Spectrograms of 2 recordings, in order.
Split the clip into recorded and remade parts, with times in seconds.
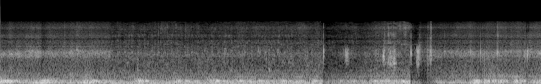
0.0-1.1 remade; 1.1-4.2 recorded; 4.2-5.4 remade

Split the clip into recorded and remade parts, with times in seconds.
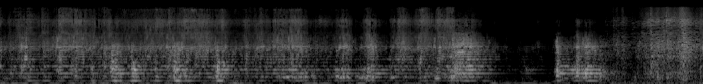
0.0-6.0 remade; 6.0-7.0 recorded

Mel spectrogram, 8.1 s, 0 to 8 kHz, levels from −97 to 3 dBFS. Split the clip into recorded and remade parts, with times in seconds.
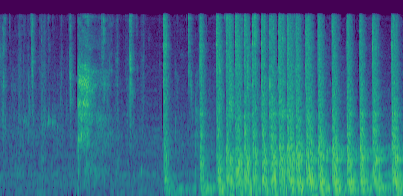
0.0-1.7 remade; 1.7-2.2 recorded; 2.2-8.1 remade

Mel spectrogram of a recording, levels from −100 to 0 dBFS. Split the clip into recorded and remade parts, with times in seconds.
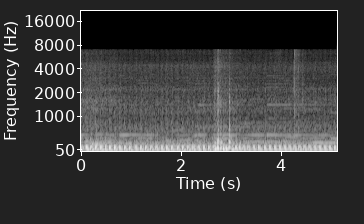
0.0-0.5 remade; 0.5-1.9 recorded; 1.9-3.2 remade; 3.2-5.1 recorded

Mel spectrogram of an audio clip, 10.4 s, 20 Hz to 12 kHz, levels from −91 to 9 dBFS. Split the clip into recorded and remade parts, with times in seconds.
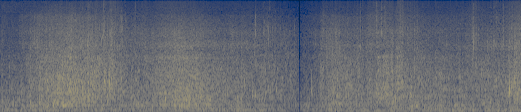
0.0-1.3 remade; 1.3-2.7 recorded; 2.7-5.2 remade; 5.2-6.0 recorded; 6.0-10.4 remade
